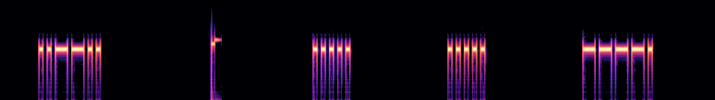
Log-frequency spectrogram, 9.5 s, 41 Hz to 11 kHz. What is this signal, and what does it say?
Morse code, heard as a keyed tone, about 22 wpm, spaced as for 6 wpm, 700 Hz. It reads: ? 559
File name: Top 90 QSO Elements - 8x Character Spacing - 22wpm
